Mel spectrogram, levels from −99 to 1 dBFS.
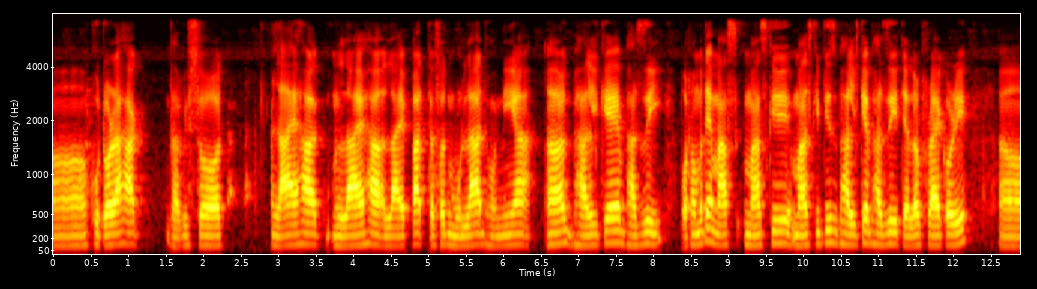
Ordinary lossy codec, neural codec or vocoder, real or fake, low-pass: none; none; real; 7.2 kHz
